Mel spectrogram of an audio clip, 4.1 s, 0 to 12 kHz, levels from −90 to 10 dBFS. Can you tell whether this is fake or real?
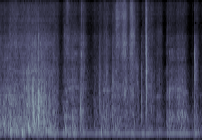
fake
